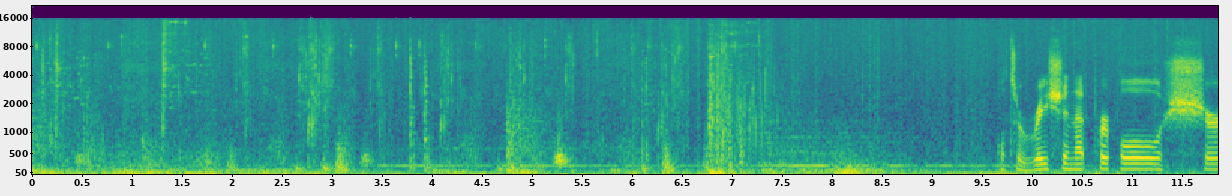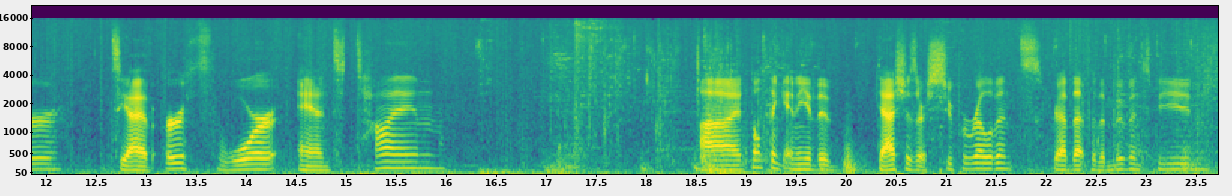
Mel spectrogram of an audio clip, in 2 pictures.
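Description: Blades slash and strike in a fast, noisy fight.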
